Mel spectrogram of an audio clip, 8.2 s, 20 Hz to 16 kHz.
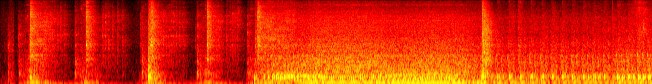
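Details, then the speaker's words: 2008 Suzuki RMZ450 after a total rebuild and a fix to the auto-decompression assembly, kicked with the enricher on. It starts after four or five slow kicks and settles into a crisp, even idle with blips. Starts fine, though the owner notes the idle runs low. "That wasn't too bad. Four or five kicks. It's like we can take that circuit off. That sounds pretty good."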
